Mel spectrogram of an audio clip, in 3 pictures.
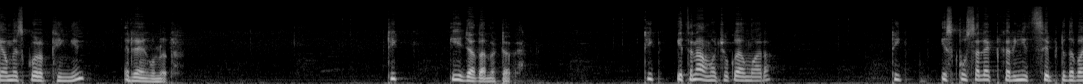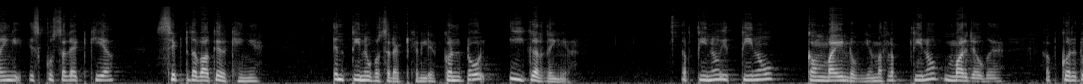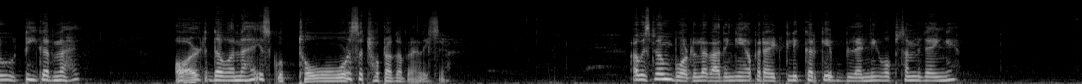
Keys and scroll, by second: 16.0 ctrl+e, 17.2 ctrl+e, 21.8 ctrl+t, 25.0 ctrl+t.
